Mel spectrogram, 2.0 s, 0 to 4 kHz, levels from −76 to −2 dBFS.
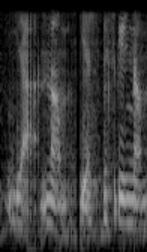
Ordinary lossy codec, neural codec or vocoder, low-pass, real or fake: none; vocoder, 44.1 kHz, 80 mel bands, Vocos; 3.6 kHz; fake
